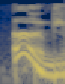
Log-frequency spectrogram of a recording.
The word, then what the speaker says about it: herb: it's herb yeah but there's no h sound in the spice the seasoning right exactly what I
